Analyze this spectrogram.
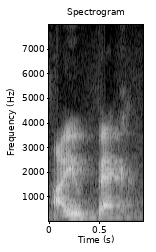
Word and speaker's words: IUPAC: And second system, which is very important one, that is IUPAC name system, but this is pronounced as IUPAC name system.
